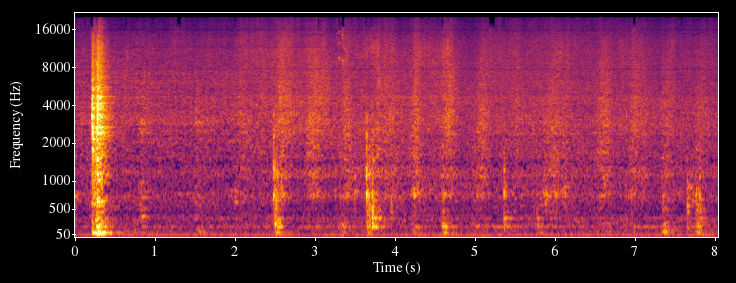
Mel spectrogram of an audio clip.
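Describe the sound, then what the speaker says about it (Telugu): Amaranth leaves with garlic, green chilli and cumin frying and being stirred in a pan, a soft steady sizzle with scraping stirs and a sharp clank at the start, no voices. "తోటకూర మంచిగా వెల్లుల్లి పచ్చిమిర్చి జీలకర్ర ఇవన్నీ మంచి ఫ్రై అయిపోయినాయి"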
